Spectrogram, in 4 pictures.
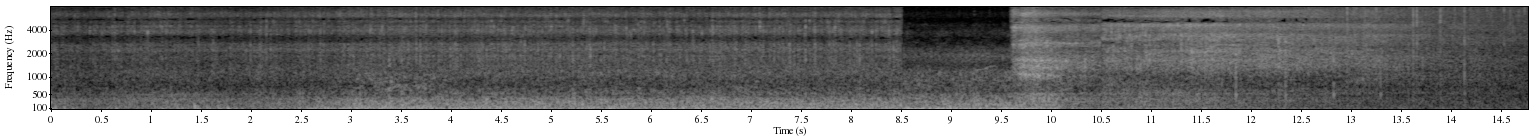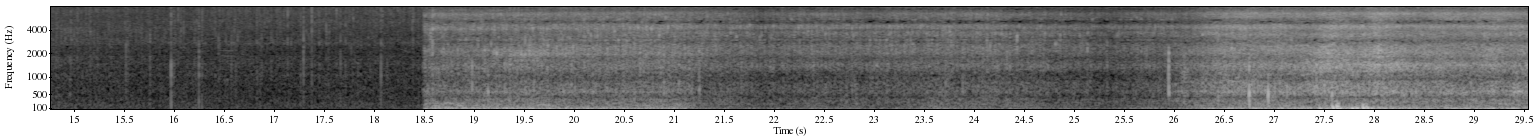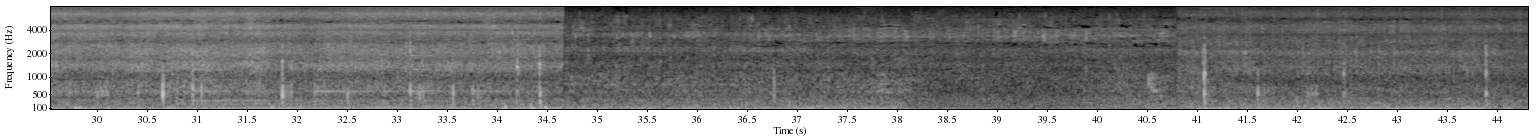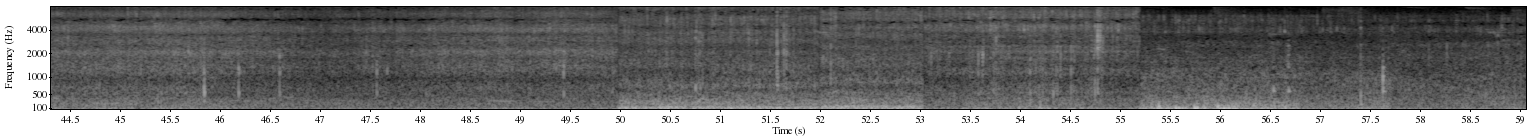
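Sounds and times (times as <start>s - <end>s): food sizzling in a frying pan: 9.6s - 34.8s, 40.8s - 55.2s.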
